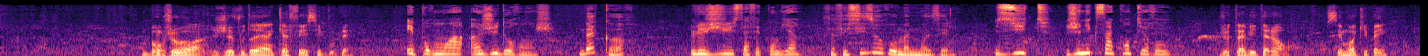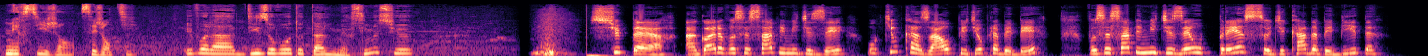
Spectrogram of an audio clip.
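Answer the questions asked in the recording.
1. Um café e um suco de laranja
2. Suco de laranja 6 euros, café 4 euros (10 euros no total)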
